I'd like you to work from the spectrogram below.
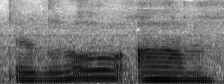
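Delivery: normal talking voice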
